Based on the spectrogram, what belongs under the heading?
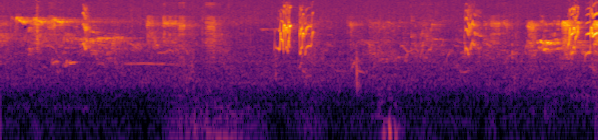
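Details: Budgerigars courting at home: a continuous, rambling twitter of high squeaks and clicks, with louder chirp bursts near three seconds and toward the end, plus a faint low thump.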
